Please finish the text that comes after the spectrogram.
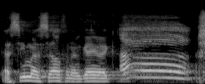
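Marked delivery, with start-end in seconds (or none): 1.2-1.9 high, play-acted shriek without extra volume; hammed-up squeal at the sight of yourself; mock horrified "ah". Preacher imitating reaction to seeing own face, mock horror.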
